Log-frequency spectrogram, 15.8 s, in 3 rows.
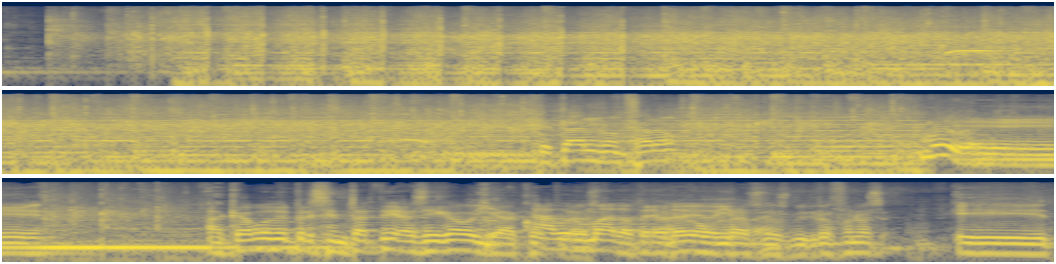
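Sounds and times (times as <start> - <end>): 
audience applause: 0.2 - 11.5
speech: 8.0 - 9.0, 9.9 - 10.9, 11.6 - 15.7.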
